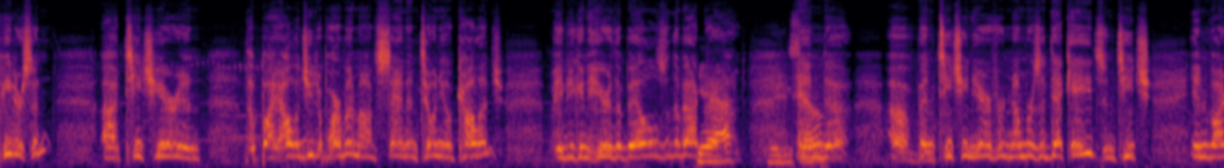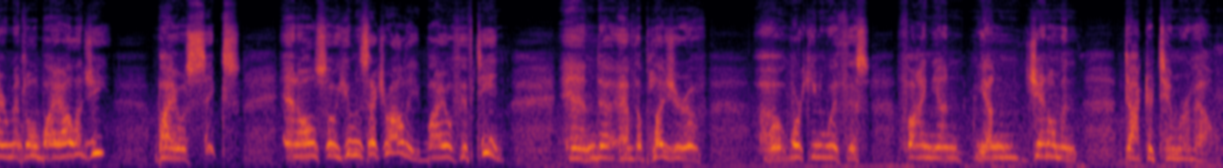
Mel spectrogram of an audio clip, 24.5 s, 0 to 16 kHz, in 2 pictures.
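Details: Adult man with dysphonia after partial vocal cord resection: one third of the vocal cords removed in 2008 after two bouts of vocal cord cancer; he never smoked, and the cancer was probably caused by secondhand smoke.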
